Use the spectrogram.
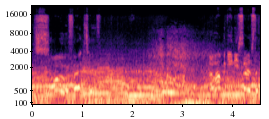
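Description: A Lamborghini Revuelto supercar's brand-new engine drones loud and steady under continuous speech, its pitch sweeping and shifting through the run as the car accelerates during a race against a McLaren 750S.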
